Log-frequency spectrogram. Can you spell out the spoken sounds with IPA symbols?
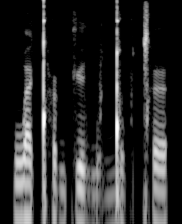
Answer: wæǃʰə˞ɡkʲə˞lʲɡʷe ɡ͡ǃukʷǀʰɘ

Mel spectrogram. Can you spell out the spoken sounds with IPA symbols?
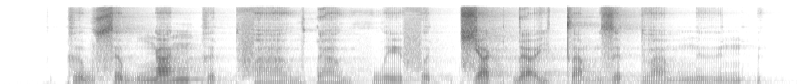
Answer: kə̰˧˨wsə̰˧˨wŋa˧ŋ kə˨˩t̚fa̤ː˨˩w ɗa̤˨˩w hwḛ˧˨fə˨˩t̚t͡ɕa˦˥k̚ ɗa̰˧˥jt̪a̰˧˨mzə˦˥t̚va˧˩m nɨ̰˧˨nʔ

